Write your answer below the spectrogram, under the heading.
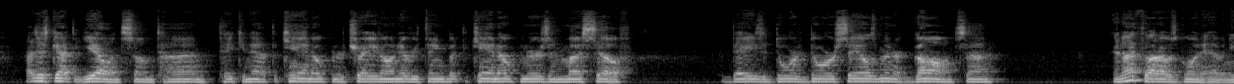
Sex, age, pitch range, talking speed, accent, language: male, 40-59, 110-135 Hz, 180 wpm, American, English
